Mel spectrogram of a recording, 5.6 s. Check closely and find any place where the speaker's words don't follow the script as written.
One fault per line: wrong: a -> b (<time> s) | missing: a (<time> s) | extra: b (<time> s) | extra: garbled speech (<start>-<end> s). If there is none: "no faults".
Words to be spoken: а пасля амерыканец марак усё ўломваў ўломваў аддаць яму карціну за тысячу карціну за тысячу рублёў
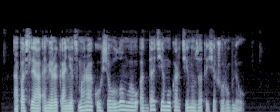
missing: ўломваў (2.7 s)
missing: карціну за тысячу (4.5 s)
